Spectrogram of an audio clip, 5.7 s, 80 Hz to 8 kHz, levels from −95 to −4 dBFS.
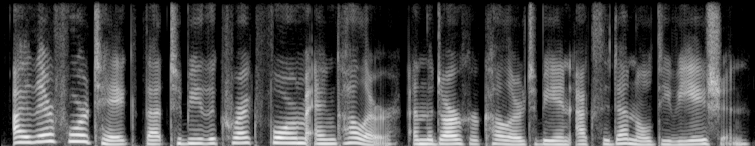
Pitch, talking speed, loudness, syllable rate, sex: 230 Hz, 210 wpm, -18 LUFS, 5.9 syllables/s, female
